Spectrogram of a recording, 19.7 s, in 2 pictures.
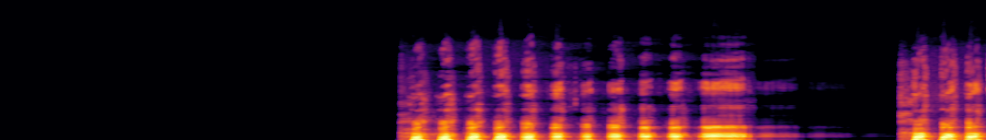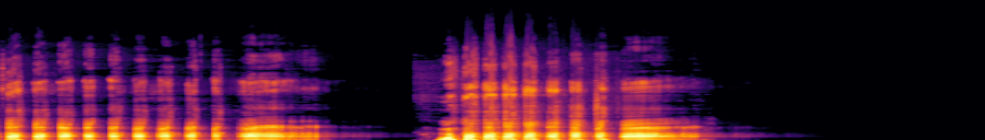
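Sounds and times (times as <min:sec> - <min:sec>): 
scary horror laugh: 0:04.0 - 0:08.0, 0:09.0 - 0:13.4, 0:14.1 - 0:17.3.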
